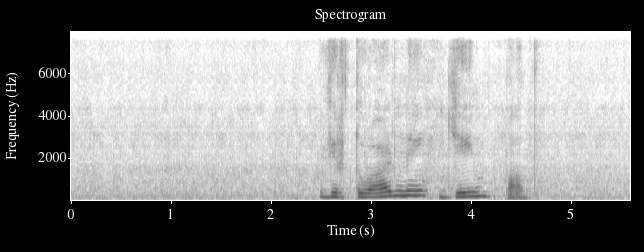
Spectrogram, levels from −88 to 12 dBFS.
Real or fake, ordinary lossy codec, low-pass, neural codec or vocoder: fake; none; none; codec, 16 kHz, 4.8 kbps, FACodec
